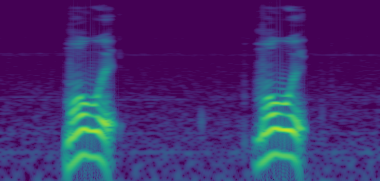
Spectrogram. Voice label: "muwi", Oapan, male; Oapan minimal pairs 2000

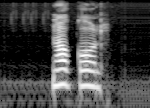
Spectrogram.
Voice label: "nOokOol", Oapan minimal pairs, female; Oapan minimal pairs 1998

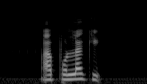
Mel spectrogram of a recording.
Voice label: aapolaki, Oapan minimal pairs female; Oapan minimal pairs 1998

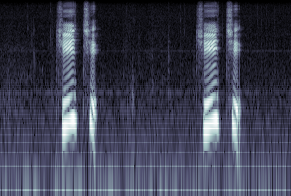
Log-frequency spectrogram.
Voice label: "chiichi" Nahuatl, Oapan, female; Oapan minimal pairs 2000

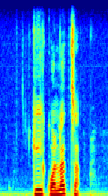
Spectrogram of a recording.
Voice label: kiikwalatsa, Oapan minimal pairs female; Oapan minimal pairs 1998

